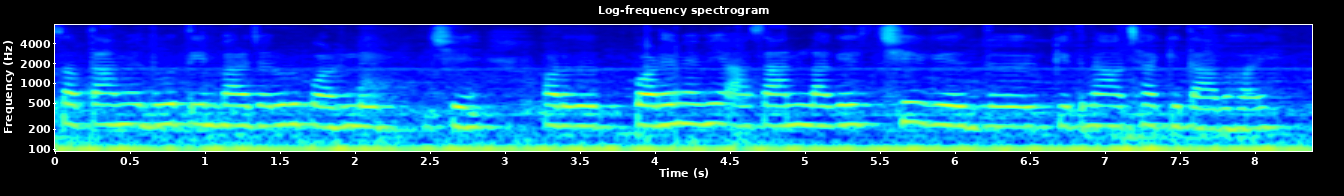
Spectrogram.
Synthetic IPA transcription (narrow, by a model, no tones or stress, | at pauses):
səp̚t̪amed̪ut̪inbaɾd͡ʒəɾuɾpəɽ̤lɛ | t͡ʃʰi | ɔːɾ | pəɽ̤emebʱiasanlaɡɛt͡ʃʰikekit̪naətːʃʰakit̪abɦəj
